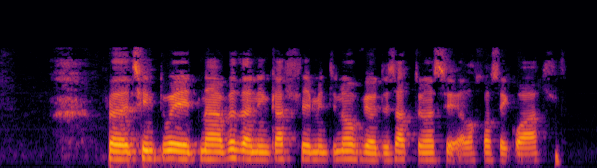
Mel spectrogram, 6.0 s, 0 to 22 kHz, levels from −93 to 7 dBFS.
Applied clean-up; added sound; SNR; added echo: none; none; none; none.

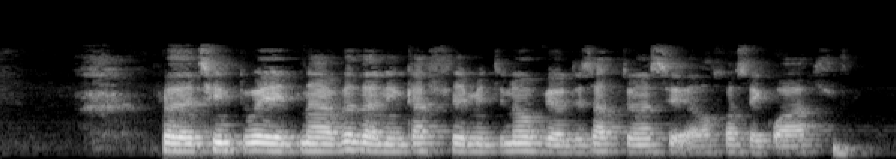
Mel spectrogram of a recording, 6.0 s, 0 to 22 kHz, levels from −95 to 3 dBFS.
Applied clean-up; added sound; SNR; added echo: none; none; none; reverberation time 0.3 s.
